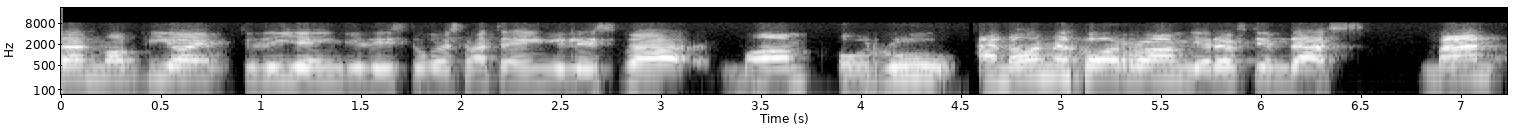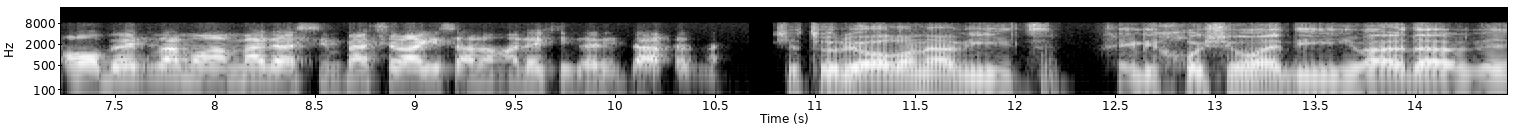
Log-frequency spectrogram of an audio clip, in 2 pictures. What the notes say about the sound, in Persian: ضبط اسکایپی جداگانه هر بخش از پادکست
